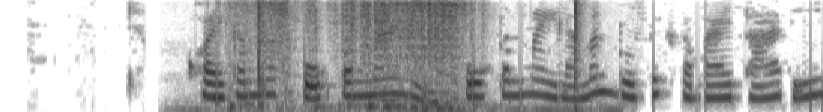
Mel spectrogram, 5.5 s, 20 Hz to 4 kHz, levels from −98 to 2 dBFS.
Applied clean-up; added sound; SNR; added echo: none; Packing tape, duct tape; -1 dB; none.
